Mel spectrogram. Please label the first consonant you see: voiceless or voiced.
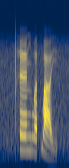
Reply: voiceless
